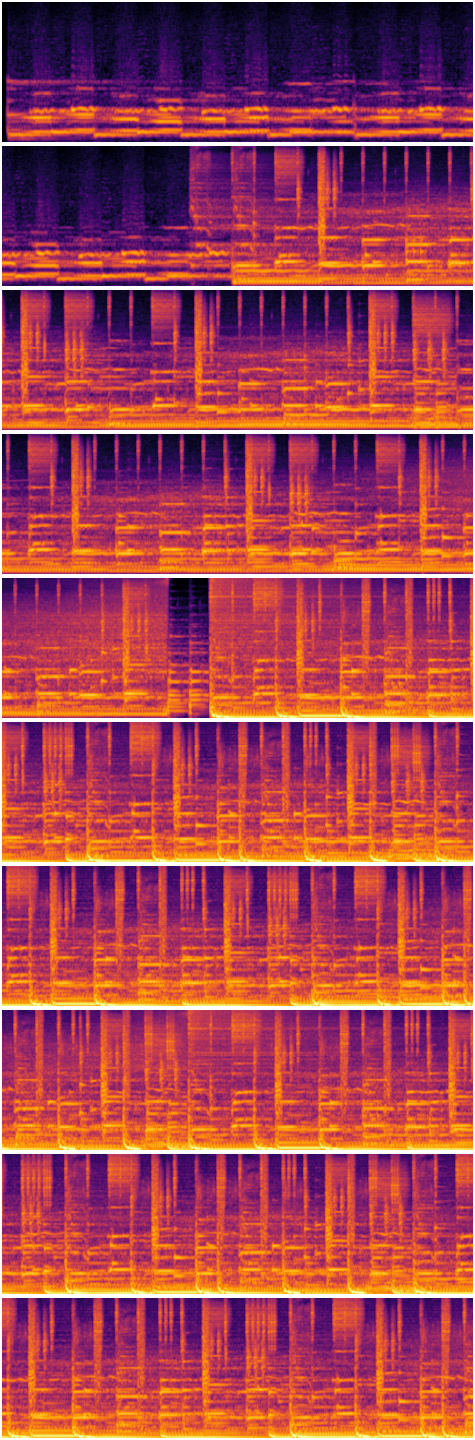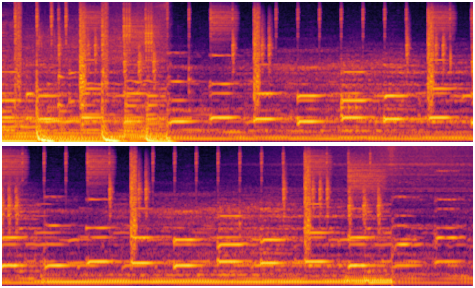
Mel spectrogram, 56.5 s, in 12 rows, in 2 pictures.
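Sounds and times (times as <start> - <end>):
trap beat: 6.6 - 56.5.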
